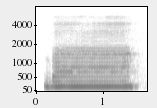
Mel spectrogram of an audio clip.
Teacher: दोनों होठों के तर हिस्से से अदा होगा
